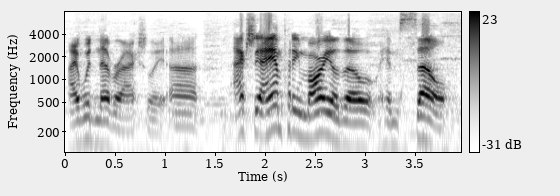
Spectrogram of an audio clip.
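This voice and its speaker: Casual male podcast host, mid-pitched, jokey and laughing often, faint music underneath. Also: very animated, brisk, pushed and bright. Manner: laughing, joking, loose.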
